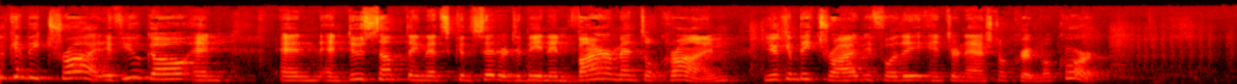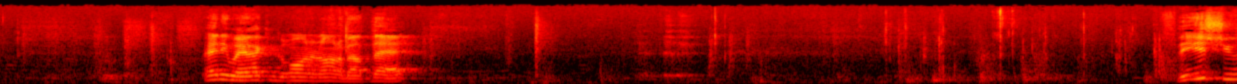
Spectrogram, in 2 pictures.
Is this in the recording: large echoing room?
yes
